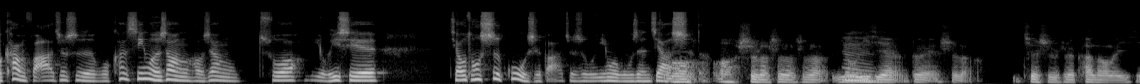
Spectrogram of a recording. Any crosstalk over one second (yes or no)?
no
